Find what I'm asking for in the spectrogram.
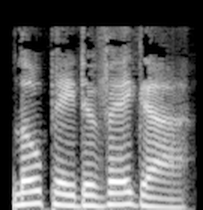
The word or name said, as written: Lope de Vega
